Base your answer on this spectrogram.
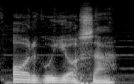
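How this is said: The double L has the neutral international sound. "This is the international, the most widely used way of pronouncing the double L"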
